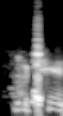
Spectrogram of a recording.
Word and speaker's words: Loqin: Lo Chin is spelled Loqin.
